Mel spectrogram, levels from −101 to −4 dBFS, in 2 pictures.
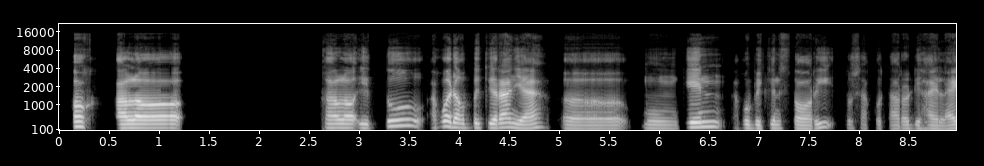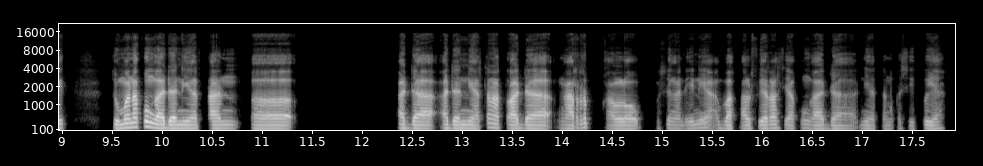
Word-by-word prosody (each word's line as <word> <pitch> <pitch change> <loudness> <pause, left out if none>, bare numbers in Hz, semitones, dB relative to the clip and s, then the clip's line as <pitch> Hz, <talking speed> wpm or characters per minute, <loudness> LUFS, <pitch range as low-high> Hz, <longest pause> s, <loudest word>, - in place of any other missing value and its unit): Oh, 190 0 +7 0.3
kalau 145 +1 +8 1.4
kalau 145 0 +3
itu 200 +10 -1
aku - - -9
ada 165 -5 +6
kepikiran 150 +2 +2
ya, 140 +4 +3 0.2
eee, 120 -1 -4 0.3
mungkin 150 +9 0
aku 140 - -7
bikin 130 +1 -6
story 130 +5 -4 0.2
terus 130 -1 -19
aku 130 - -19
taruh 120 +1 -8
di 125 - -13
highlight. 120 +2 -4 0.4
Cuman 145 +4 +2
aku 195 - +3
nggak 140 -6 +5
ada - - +5
niatan, 125 0 -2 0.2
eee 120 0 0 1.1
ada 130 -2 +1
ada 135 -1 -2
niatan 130 +4 -3
atau 130 - -7
ada 120 -1 0
ngarep 125 +6 -3
kalau 120 -1 -3 0.2
postingan 120 -3 -13
ini, 125 +3 -8
ah, - - -13
bakal 120 -1 -5
viral 135 +1 -3
sih 125 - -7
aku 140 +4 -12
nggak 120 -1 -4
ada 115 -1 -6 0.2
niatan 115 -1 -14
ke - - -22
situ 120 +1 -10
ya. 120 - -10
130 Hz, 145 wpm, -25 LUFS, 120-145 Hz, 1.4 s, kalau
